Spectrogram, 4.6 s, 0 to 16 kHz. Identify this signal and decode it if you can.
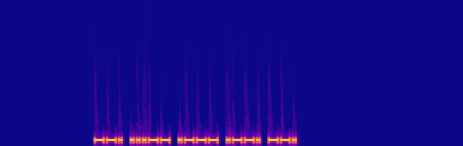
Morse code, heard as a keyed tone, about 37 wpm, 700 Hz. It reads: G3JPG
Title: DXCC-100 Call Signs - 5 Characters - Repeated 2x - 40wpm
